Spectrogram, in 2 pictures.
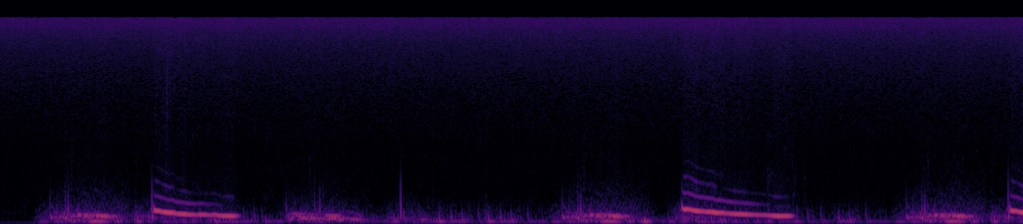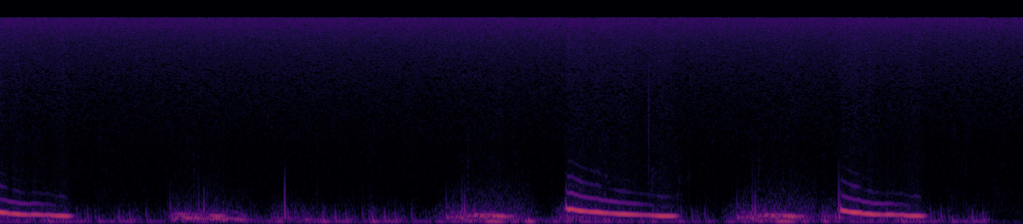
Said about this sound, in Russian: В данном случае на фоне ослабленного везикулярного дыхания вы слышали сухие басовые гудящие хрипы, возникающие преимущественно на выдохе.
